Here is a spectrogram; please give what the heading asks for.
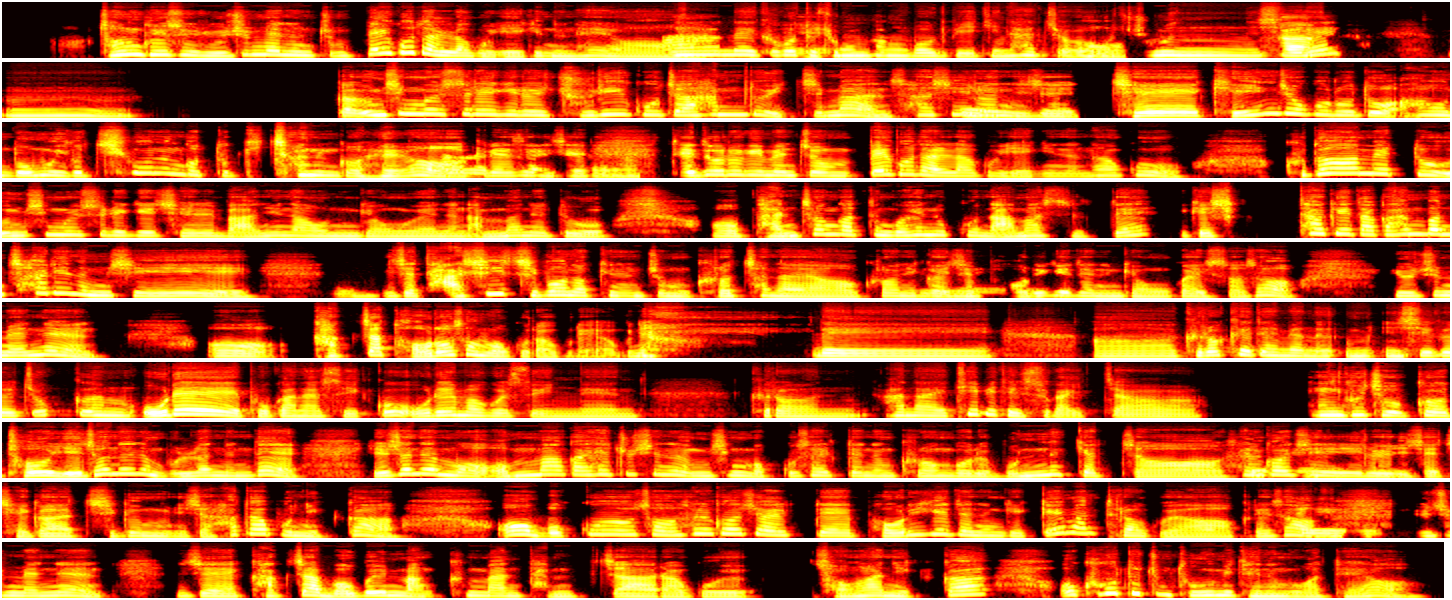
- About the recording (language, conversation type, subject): Korean, podcast, 음식물 쓰레기를 줄이는 현실적인 방법이 있을까요?
- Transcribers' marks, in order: other background noise; laughing while speaking: "귀찮은 거예요"; unintelligible speech; laughing while speaking: "그냥"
